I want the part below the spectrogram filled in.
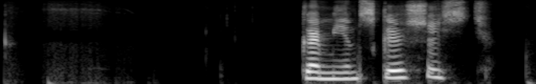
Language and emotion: Russian, neutral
